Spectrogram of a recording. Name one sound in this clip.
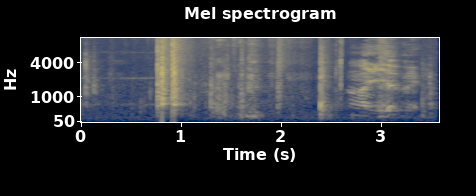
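A skateboard clatters across the floor.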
